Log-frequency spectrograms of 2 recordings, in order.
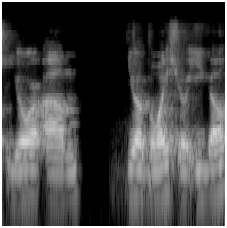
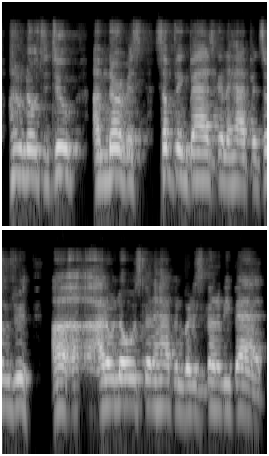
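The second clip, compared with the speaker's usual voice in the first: higher, hurried worrying, lightly acted; anxious inner voice; 4 semitones higher, faster than usual. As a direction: fret and stumble through it as anxiety. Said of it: "that's the anxiety dialect".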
